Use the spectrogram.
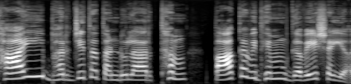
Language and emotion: Sanskrit, neutral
